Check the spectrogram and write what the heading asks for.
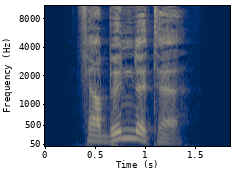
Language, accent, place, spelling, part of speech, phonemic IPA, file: German, Germany, Berlin, Verbündete, noun, /fɛɐ̯ˈbʏndətə/, De-Verbündete.ogg
- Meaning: ally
